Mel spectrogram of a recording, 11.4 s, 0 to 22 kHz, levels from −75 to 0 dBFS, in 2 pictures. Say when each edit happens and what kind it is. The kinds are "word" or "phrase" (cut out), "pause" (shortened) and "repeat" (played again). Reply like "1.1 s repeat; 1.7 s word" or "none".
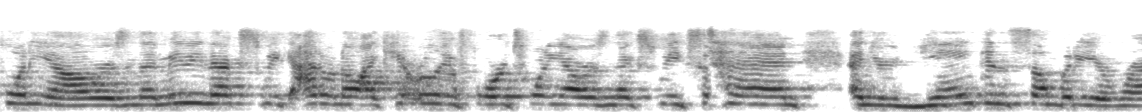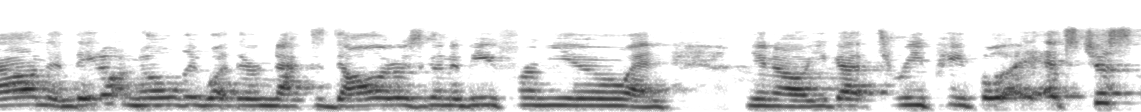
3.5 s word; 6.6 s word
